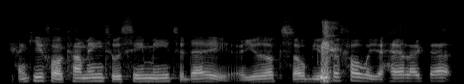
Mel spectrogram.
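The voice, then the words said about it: Put-on accent. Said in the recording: “maybe I should start doing episodes with just that accent”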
